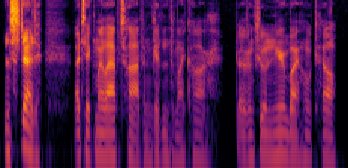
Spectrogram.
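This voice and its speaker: A man with a fairly low voice narrates a scripted first-person tale, recorded close and dry. He delivers it with mock-serious melodrama, treating every line as grave drama. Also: little pitch movement, a little fast, no echo. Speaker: story narrator.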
